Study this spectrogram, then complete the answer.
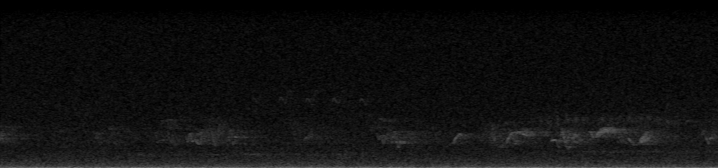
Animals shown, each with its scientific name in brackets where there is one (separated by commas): Scarlet Tanager (Piranga olivacea), Black-and-white Warbler (Mniotilta varia), Red-eyed Vireo (Vireo olivaceus)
